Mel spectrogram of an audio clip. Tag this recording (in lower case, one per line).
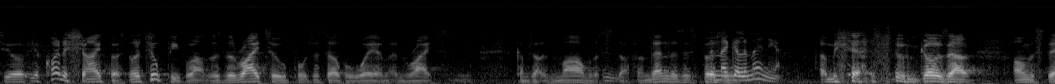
speech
